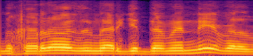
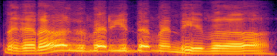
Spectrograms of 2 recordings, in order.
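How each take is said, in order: First: Said in the usual way. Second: Indignant high repeat stressing "Rosenberg"; emphatic repeat. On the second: Shown as a demonstration. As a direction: repeat it pitched up with "Rosenberg" punched.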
